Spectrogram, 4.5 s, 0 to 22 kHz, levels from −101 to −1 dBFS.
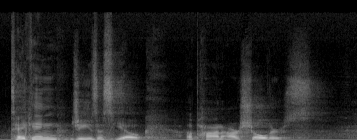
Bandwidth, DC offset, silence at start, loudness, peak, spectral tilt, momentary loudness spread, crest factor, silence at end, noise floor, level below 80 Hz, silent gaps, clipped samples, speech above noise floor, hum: over 20 kHz; under 0.1%; 0.05 s; -39 LUFS; -20 dBFS; -6.5 dB/octave; 18 LU; 18 dB; 0 s; -61 dBFS; -62 dBFS; none; under 0.1%; 24 dB; none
